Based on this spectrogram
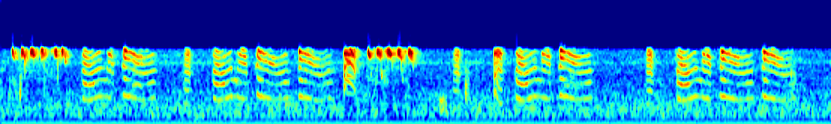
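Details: Zebra finches in Australia give rapid, nasal, toy-trumpet calls and short chattering notes in quick succession.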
